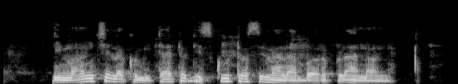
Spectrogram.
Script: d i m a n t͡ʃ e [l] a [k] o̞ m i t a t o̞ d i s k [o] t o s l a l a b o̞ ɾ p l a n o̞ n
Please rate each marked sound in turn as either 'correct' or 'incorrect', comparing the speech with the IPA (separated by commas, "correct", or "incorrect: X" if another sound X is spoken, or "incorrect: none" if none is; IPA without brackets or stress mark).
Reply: correct, correct, incorrect: u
